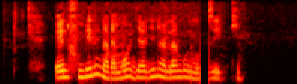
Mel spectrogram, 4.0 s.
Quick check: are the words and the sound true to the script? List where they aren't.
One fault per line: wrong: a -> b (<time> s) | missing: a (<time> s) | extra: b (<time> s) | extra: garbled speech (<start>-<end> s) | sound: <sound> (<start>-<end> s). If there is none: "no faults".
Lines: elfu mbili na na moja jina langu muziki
sound: dropout (2.7-2.8 s)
